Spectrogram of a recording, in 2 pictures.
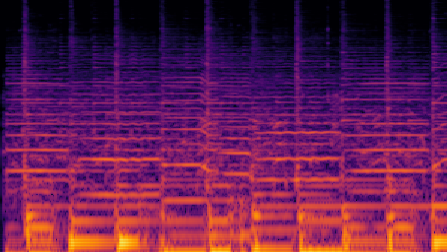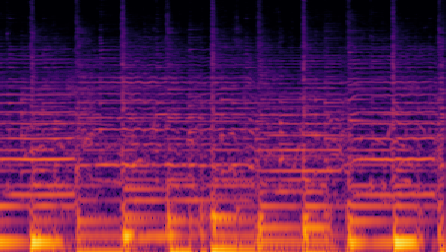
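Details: Loud country-style guitar music with steady plucked strums throughout and no animal sounds.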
